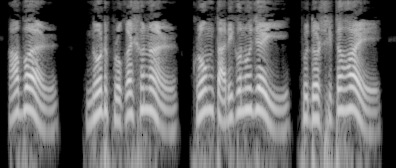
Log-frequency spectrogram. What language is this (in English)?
Bangla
